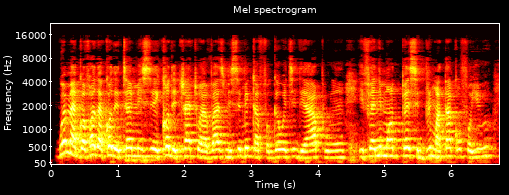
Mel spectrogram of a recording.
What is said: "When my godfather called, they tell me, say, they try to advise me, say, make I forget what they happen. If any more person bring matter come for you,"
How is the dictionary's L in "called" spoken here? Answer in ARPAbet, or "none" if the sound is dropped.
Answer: none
